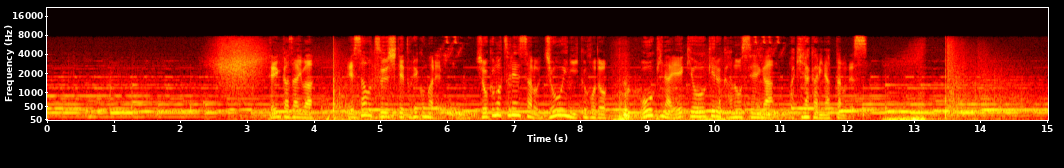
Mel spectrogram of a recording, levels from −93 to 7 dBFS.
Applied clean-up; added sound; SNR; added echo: none; Fireworks; 18 dB; none.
